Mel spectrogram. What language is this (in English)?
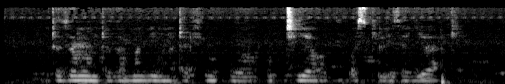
Swahili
